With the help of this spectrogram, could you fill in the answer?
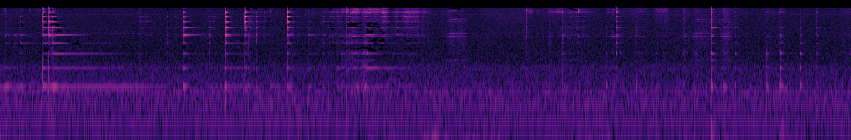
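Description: Long painted nails tap the thin bowl of a clear, empty, hollow gilt-rimmed glass goblet lying on its side, giving scattered bright clinks that ring at a mid pitch. A steady low hum sits under the taps.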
